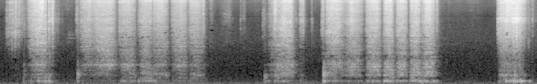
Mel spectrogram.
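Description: A small, solid, dark grey drawing carbon chunk, held in the fingertips, is rubbed in strokes across a cloth or canvas sheet, leaving black lines and loose powder beside other carbon pieces. Bright, dry, scratchy rubbing comes in bursts of quick back-and-forth strokes, separated by short silences.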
